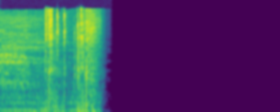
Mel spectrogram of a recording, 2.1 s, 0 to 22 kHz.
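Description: Low steady hum of the Audi A3 1.8 20v engine idling, heard inside the car, with a couple of sharp clicks. The sound cuts off dead less than a second in, followed by total silence.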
